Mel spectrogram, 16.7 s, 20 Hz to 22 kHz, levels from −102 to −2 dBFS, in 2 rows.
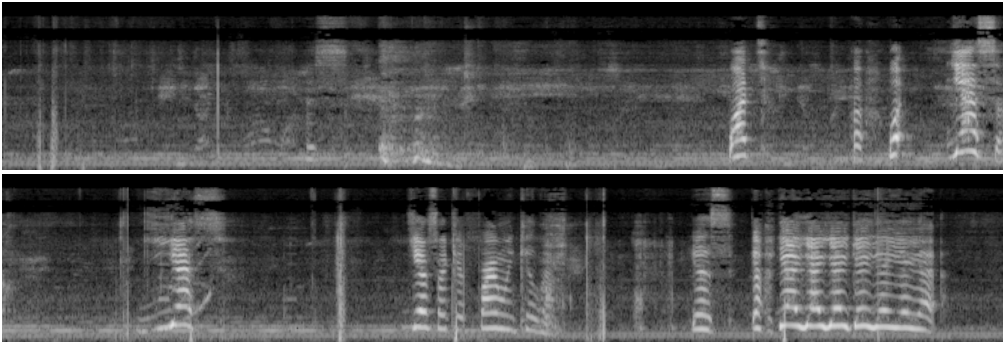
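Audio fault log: No faults heard.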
